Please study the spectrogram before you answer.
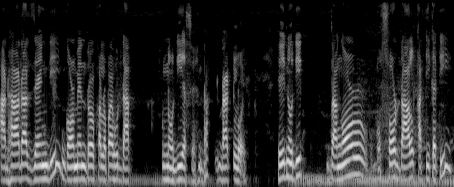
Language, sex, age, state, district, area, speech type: Assamese, female, 60+, Assam, Sivasagar, urban, spontaneous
